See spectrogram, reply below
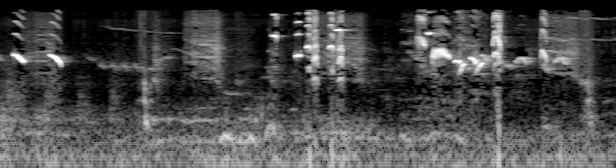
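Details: Orange-headed thrush song meant to prompt other birds to sing: quick high whistled notes in bursts, sharp chips and a tumbling jumble of rich, varied phrases, with a gap of quieter notes between.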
